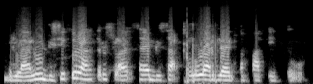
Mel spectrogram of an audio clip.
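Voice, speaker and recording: This guest, a middle-aged woman, recounts her testimony conversationally, saying each phrase twice and tacking "gitu" onto her clauses. She talks fast in a steady mid-range voice that is dark with vocal fry. There's slight background noise on a low-quality recording.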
